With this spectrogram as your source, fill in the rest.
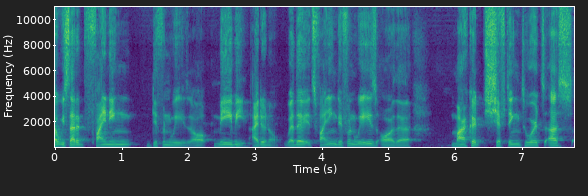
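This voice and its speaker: A man hosting a live podcast conversation, thoughtful and hesitant, with frequent fillers and soft laughs. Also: fairly low pitch. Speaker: podcast host. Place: room with guests.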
